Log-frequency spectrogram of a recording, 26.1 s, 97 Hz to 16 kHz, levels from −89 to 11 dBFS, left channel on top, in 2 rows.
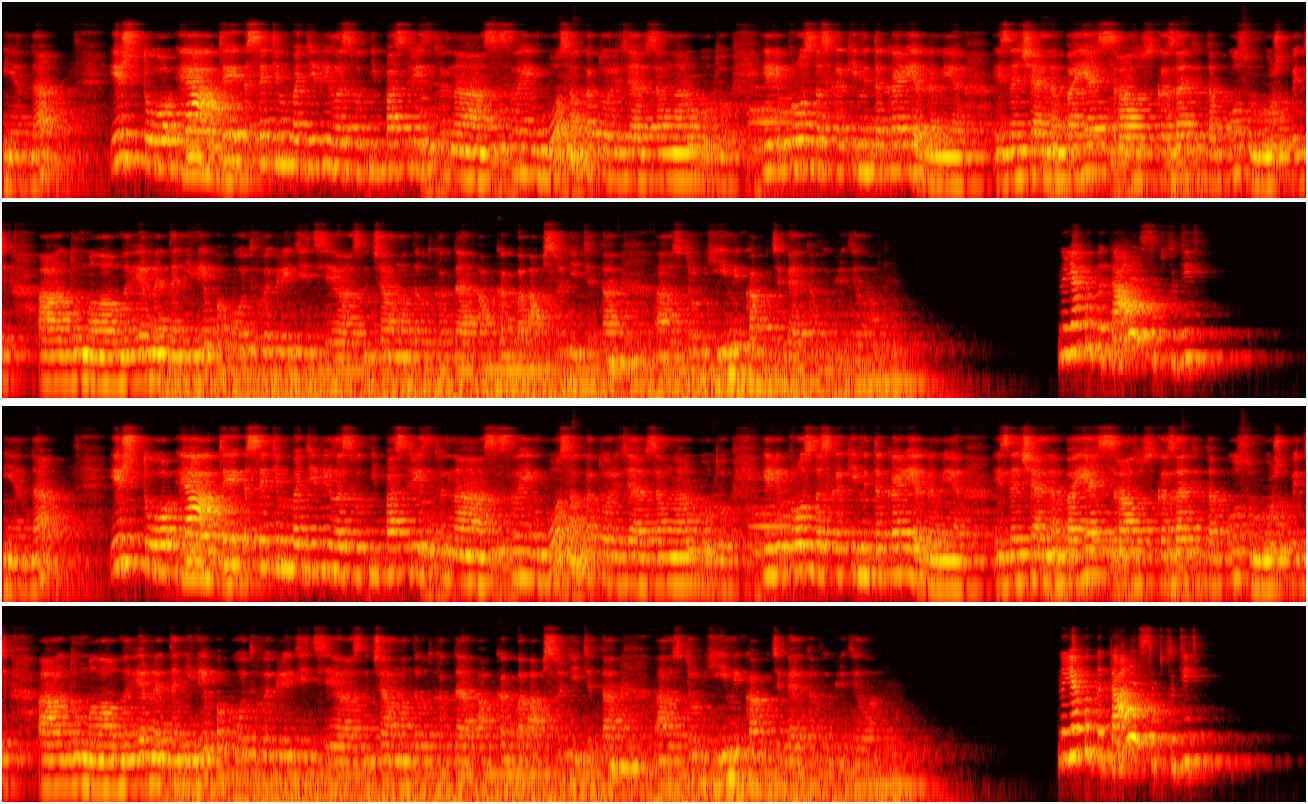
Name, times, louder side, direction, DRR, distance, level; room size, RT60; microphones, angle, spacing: voice 1, 0.0-21.8, equal, ahead, -4 dB, 0.4 m, -28 dB
voice 2, 1.8-2.3 19.1-19.4 23.6-25.0, right 2 dB, 60° right, 0 dB, 0.4 m, -23 dB
sound 1, 3.1-5.2 5.5-5.8 6.8-11.9 12.4-12.8, equal, 35° right, 0.8 m, -37 dB
sound 2, 14.5-22.0, left 1 dB, 70° left, 0.3 m, -26 dB
2.3 x 2.2 x 2.9 m, 1.2 s
head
